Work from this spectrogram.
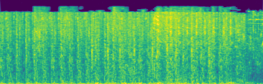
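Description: Combat Assault Rifle fire in Fortnite: dense, loud automatic gunfire sustained for several seconds, rapid shots merging into a continuous burst with heavy low-end punch, tailing off at the end.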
